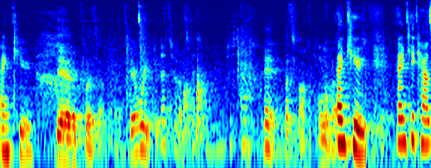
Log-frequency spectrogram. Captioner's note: speaking faintly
